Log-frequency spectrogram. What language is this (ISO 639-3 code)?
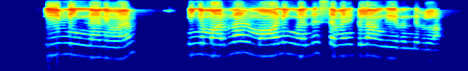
tam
